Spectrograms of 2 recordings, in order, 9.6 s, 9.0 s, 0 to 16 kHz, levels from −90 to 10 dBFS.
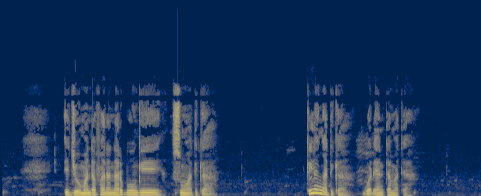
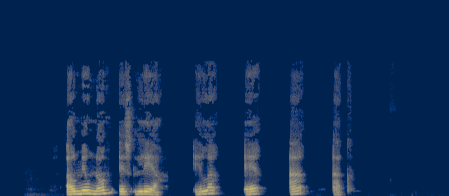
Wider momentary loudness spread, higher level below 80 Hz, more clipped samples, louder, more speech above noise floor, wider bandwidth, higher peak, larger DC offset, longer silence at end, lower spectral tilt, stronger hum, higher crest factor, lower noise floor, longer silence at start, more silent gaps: second, 15 LU vs 18 LU; first, -56 dBFS vs -66 dBFS; neither; about the same, -14 LUFS vs -16 LUFS; second, 51 dB vs over 74 dB; second, 9.4 kHz vs 10.5 kHz; about the same, 0 dBFS vs 0 dBFS; neither; second, 1.4 s vs 2.15 s; second, -5.5 dB/octave vs -7 dB/octave; neither; about the same, 16 dB vs 20 dB; second, -64 dBFS vs under -90 dBFS; second, 0.7 s vs 1.3 s; neither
